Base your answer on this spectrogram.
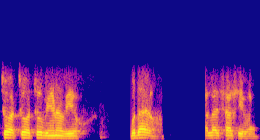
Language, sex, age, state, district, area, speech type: Sindhi, male, 30-45, Gujarat, Surat, urban, conversation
